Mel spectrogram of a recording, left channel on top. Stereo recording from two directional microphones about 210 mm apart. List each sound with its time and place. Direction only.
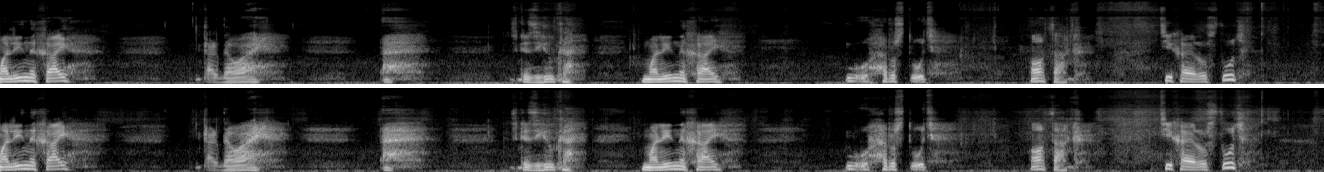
0.0 s speech: centre (ahead or behind)
1.5 s a sound: centre (ahead or behind)
5.0 s speech: centre (ahead or behind)
8.4 s speech: 5° right (ahead or behind)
